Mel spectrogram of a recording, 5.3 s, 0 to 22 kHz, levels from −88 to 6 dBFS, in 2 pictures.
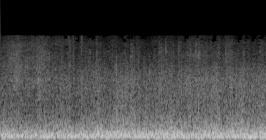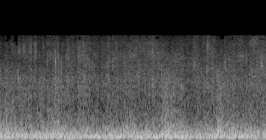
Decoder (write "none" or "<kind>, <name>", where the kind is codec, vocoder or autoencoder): none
